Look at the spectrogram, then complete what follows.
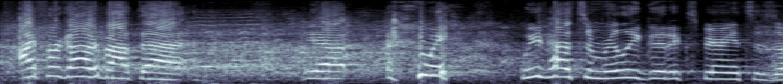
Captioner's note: chuckling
